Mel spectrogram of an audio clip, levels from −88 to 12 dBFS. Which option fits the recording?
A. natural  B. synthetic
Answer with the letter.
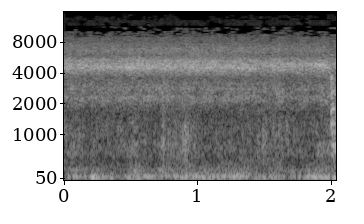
A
